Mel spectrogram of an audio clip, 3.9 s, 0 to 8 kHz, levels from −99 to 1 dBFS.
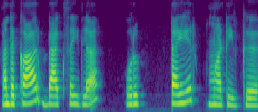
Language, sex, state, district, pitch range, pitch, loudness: Tamil, female, Tamil Nadu, Nilgiris, 210-240 Hz, 225 Hz, -17 LUFS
